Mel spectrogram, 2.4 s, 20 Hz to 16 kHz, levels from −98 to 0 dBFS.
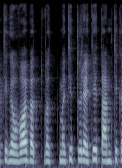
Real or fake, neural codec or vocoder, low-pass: real; none; 14.4 kHz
